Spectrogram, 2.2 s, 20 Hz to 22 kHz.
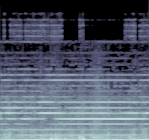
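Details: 1988 Sea Ray boat engine with a crank-no-start, running after starting fluid. A thin, steady high buzz rides over the low drone, source unclear; no micro switch found. Buzzing noise while running.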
